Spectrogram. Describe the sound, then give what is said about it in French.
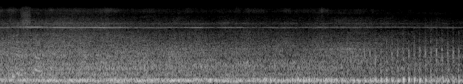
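Loud Puma helicopter arriving during a military operation in northern Mali: a steady, heavy rotor and engine roar with a low, pulsing beat that strengthens toward the end, plus a thin, high turbine whine. “C'est notre hélicoptère qui arrive. Oui, voilà, c'est l'hélicoptère, donc le Puma qui va nous amener sur la zone des opérations.”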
